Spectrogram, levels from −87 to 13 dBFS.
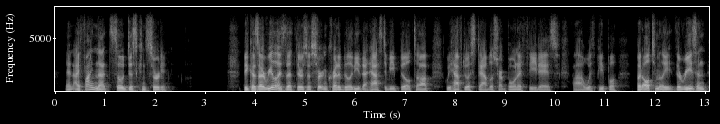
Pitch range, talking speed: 90-115 Hz, 155 wpm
